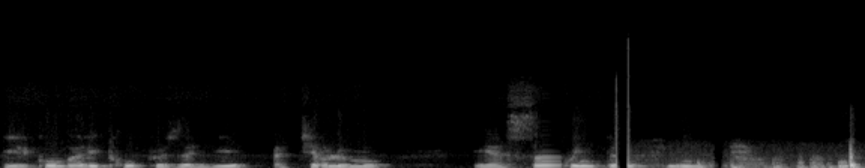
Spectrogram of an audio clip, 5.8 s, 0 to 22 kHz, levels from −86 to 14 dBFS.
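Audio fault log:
3.61 to 3.76 s and 4.75 to 4.83 s, burst of packet loss: consecutive packets failed to arrive in time, so the receiver stretched the last sound for about 112 ms and then 50 ms, letting it fade, before resuming further on, with about 120 ms and 60 ms of audio skipped.
4.10 s to the end, input switched to a poorer device: the input likely moved to a narrower-band microphone or headset profile, leaving an 80 ms silence at the switch; afterwards nothing is heard above 3.8 kHz, the tone turns dull, and a faint new noise floor sits roughly 35 dB down at an unchanged level.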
